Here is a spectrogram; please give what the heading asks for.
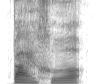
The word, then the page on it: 百合: bǎi hé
